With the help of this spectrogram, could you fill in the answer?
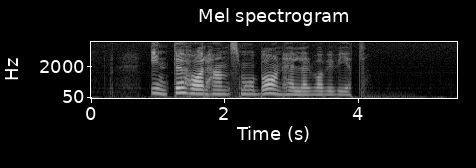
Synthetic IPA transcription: ɪnt̪əɦaɾɦansmoːbɑːɳɦɛlːəɾvavɪveːt̪

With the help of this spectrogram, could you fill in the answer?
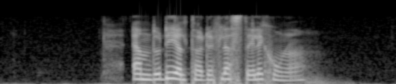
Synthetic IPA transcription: ɛnd̪oːd̪eːlt̪ʰɑːɖɛflɛst̪aɛlɛkɧuːnəɳa

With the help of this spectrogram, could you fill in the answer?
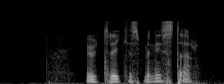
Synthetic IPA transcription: ʉ̟ːt̪ɾiːkəsmɪnɪst̪ʰə̰ɾ

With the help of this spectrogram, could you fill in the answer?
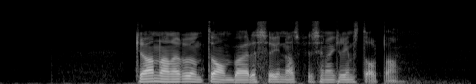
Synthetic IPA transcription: ɡ̥ɾanːaɳaɾɵnt̪̚d̪ɔmbœɾjad̪əsyːnasvɪsiːnaɡɾɪnst̪ʰɔ̰lpa̰ɾ

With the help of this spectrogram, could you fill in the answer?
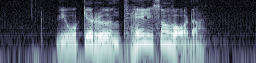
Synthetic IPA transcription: vɪoːkəɾɵnt̪ɦɛljsɔmvɑ̰ːɖa̰

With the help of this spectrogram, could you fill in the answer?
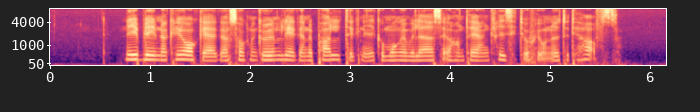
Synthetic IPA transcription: nyːbliːvnakʰajɑːkɛːɡaɾəsɑːknaɾɡɾɵnd̪lɛɡand̪əpʰalːt̪ʰɛkniːkɔmɔŋːavɪlːæːɾasɛjɔɦant̪ʰeːɾaɛnkʰɾiːsɪ̥t̪ɵaɧṵːnʔʉ̟ːt̪ət̪ʰɪlɦa̰fs

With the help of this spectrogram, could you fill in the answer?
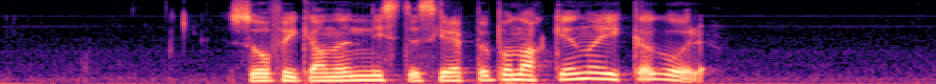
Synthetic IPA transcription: soːfɪkhɑneːnnɪst̪əskɾɛpəpʰoːnɑkənoːjɪkɑːɡoːɾə̰

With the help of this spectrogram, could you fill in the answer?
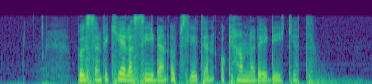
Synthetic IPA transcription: b̥ɵsːənfɪkheːlasiːd̪anʔɵpːsliːt̪ʰənɔkhamnad̪əɪd̪iːkʰət̪

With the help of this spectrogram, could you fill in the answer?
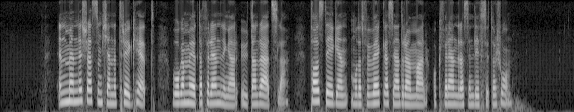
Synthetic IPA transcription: ɛnmɛnːɪʂasɔmɕɛnːəʈʰɾʏɡheːt̪ | voːɡaɾmøːt̪afœɾɛnd̪ɾɪŋaɾʉ̟ːt̪anɾɛːd̪sla̰ | t̪ʰɑːst̪eːɡənmʊt̪at̪fœɾvɛklasiːnad̪ɾœmːaɾʔɔkfœɾɛnd̪ɾasɪnliːfsɪt̪ɵaɧṵːn

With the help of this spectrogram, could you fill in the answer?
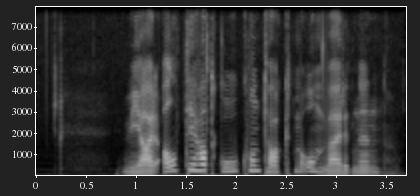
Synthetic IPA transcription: ʋiːhɑːɾɑlt̪iːhɑt̪ɡuːkʰʊnt̪ʰɑkt̪mḛːɔmʋæɾd̪n̩ən

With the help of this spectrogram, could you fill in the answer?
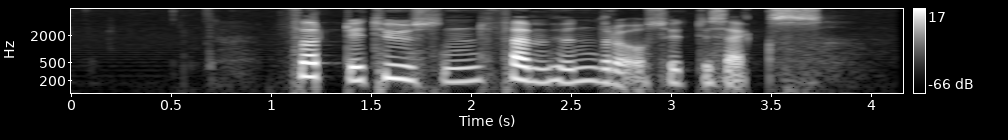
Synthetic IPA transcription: fœʈɪt̪ʰʉːsn̩fɛmhʉnd̪ɾə̰ʔo̰ːsʏt̪ɪsɛ̰ks

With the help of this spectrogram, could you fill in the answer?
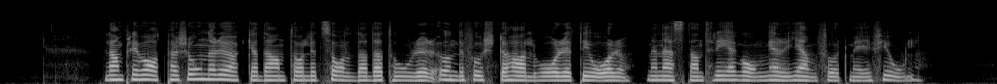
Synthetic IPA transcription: b̥land̪̚pʰɾɪvɑːt̪̚pʰæʂuːnəɾøːkad̪əant̪ʰɑːlət̪sɔld̪ad̪at̪ʰuːɾəɾɵnd̪əɾfœʂʈaɦalvoːɾət̪ɪoːɾmɛnːɛst̪ant̪ʰɾeːɡɔŋːəɾjɛmfœːʈmɛɪfjuːl

